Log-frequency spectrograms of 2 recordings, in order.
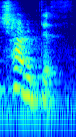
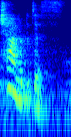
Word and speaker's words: Charybdis: of different ways, but I'm going to call these monsters, Scylla and Charybdis. I hope that's the right way to pronounce it. I've actually looked up how to pronounce it and that's how they suggest, so let's go with that.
